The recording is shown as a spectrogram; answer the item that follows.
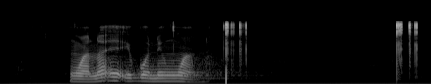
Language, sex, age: Tswana, male, 19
